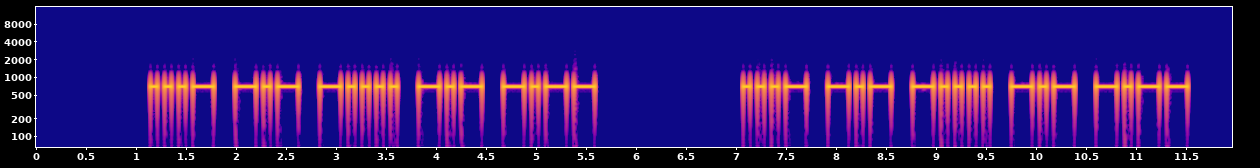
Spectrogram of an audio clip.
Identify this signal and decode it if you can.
Morse code, heard as a keyed tone, about 17 wpm, 700 Hz. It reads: VK6KY VK6KY
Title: DXCC-100 Call Signs - 5 Characters - Repeated 2x - 17wpm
